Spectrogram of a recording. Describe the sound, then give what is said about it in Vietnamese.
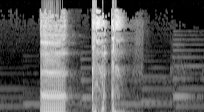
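Dry coughing: a voiced throat-clearing grunt followed by two quick, harsh coughs, loud and alone, then a faint trailing breath. “Đồng Minh Tồn ho khan mấy tiếng, che giấu cảm xúc của mình.”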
